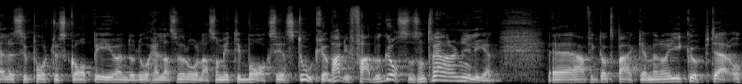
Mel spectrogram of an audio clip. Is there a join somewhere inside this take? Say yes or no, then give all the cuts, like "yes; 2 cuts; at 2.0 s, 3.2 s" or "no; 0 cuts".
no; 0 cuts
